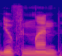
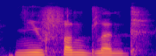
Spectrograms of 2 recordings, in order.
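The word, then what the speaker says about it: Newfoundland: toaster was commenting my pronounciation New Finland I I do both sometimes but yeah New Finland is perfectly fine easier to say too to be fair so or like new fundland yeah it's literally New Foundland if you to pronounce it I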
